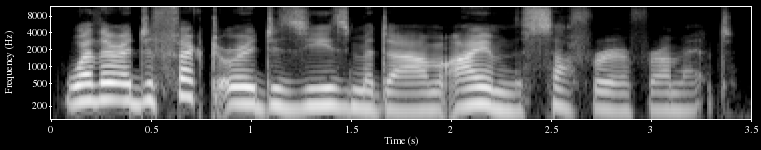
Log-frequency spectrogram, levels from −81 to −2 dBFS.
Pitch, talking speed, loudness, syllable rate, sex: 200 Hz, 225 wpm, -16 LUFS, 6.3 syllables/s, female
